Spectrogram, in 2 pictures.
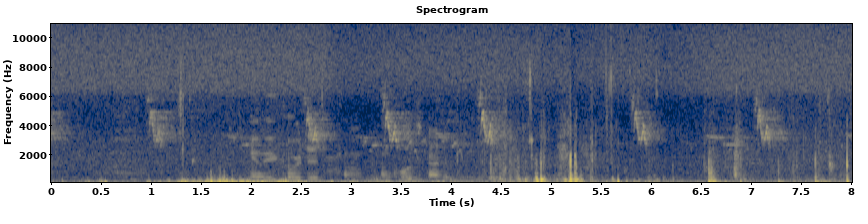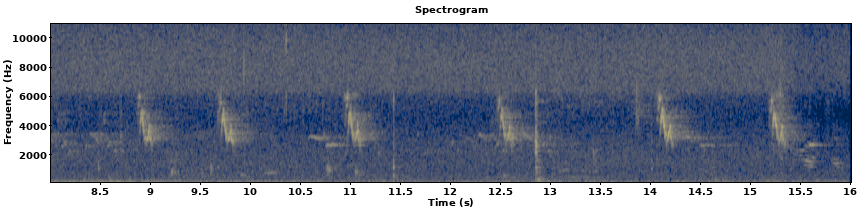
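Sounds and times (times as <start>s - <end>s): bird calling: 0.0s - 16.0s
low rumble: 0.3s - 11.9s.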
